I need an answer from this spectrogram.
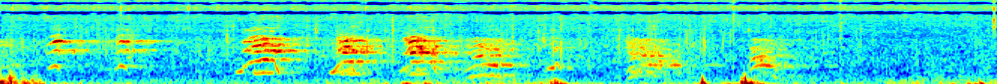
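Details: Two beagles baying as they chase a snowshoe hare through woods in fresh snow, with sleet turning to rain. Several drawn-out, harmonic bays overlap over a few seconds above low rumbling background noise.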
